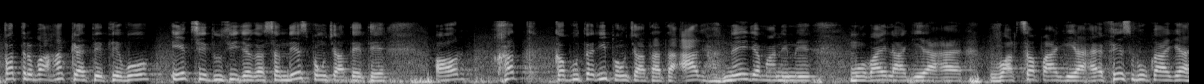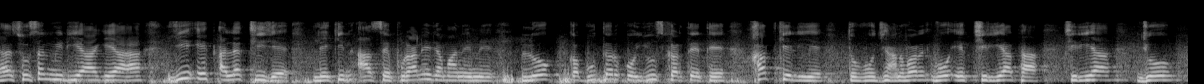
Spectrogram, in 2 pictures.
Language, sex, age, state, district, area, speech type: Urdu, male, 45-60, Bihar, Darbhanga, rural, spontaneous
